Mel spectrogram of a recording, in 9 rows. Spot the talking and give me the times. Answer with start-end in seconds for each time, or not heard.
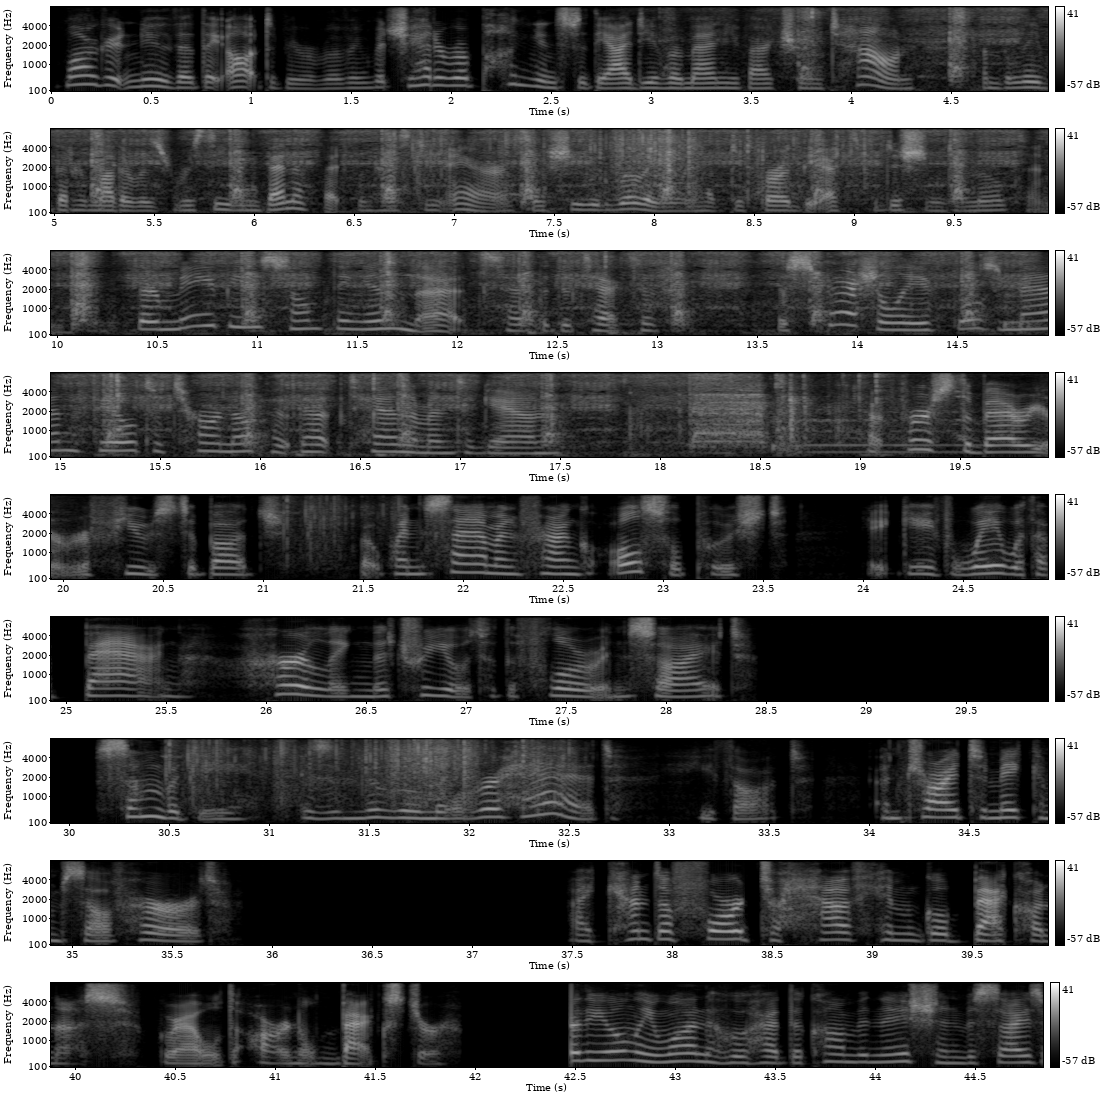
0.1-17.6, 19.0-28.4, 30.1-35.9, 37.5-41.9, 42.5-44.7.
